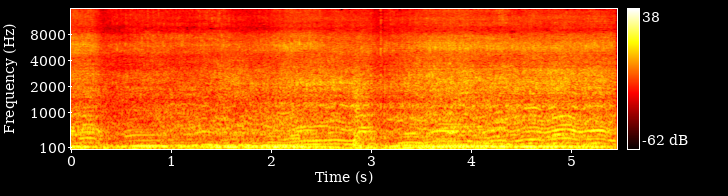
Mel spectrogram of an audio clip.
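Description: Engines of several mid-size demolition derby cars running and revving, their pitch rising and falling over and over.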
